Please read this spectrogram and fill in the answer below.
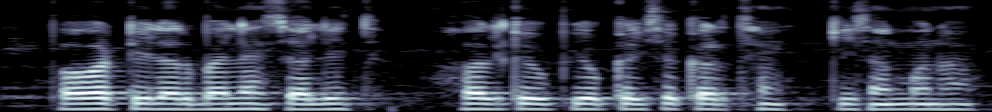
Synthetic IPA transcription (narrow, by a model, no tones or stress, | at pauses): paːʋəɾʈiləɾbɛːlẽst͡ʃaːlit̪ | hɐlkeʊpjoːɡ̚kɐisekɐɾt̪ɦɛ̃kɪsaːnmɐnɦa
